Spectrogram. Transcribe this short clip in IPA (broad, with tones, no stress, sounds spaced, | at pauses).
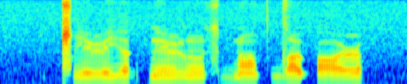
ǁ i˩ ɭ i˥˩ ɐ̯ k͡p ĩ˧ ɭ l ũ˩ s ɓ ẽ˩˥ tˤ d u˩ ʔ ɒ˩˥ ɭ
